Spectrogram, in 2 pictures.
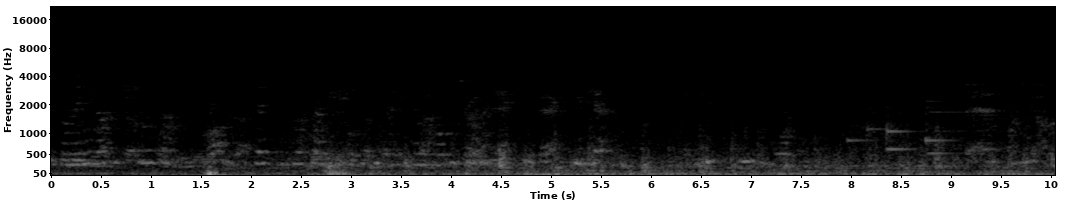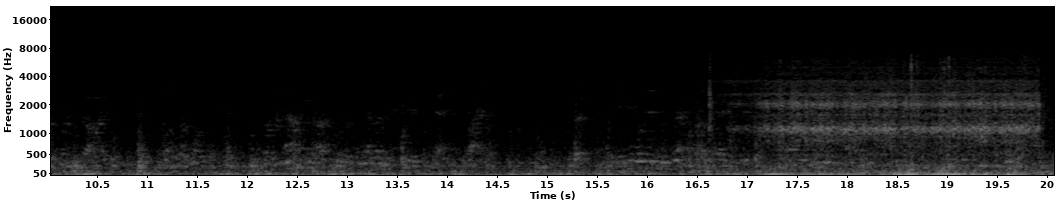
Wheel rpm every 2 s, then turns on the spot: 0, 0, 0, 0, 0, 0, 0, 0, 30, 30.
16-20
